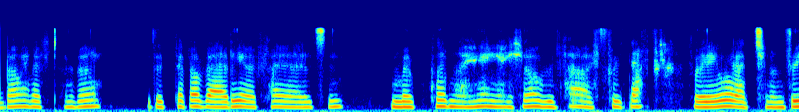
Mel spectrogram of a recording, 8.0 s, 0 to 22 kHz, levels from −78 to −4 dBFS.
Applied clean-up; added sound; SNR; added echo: neural diffusion model UNIVERSE++.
